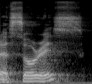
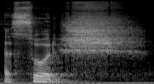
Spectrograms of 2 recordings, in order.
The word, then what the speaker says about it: Açores: If there's an S at the end of a word, it's obviously at the end of the last syllable. but it could be at the end of a syllable, not at the end of a word.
